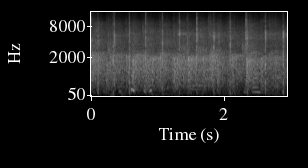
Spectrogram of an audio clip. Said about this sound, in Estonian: teenitud aplaus alustuseks.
